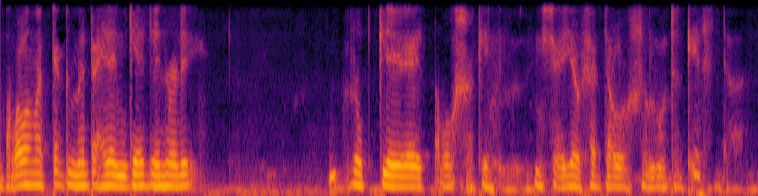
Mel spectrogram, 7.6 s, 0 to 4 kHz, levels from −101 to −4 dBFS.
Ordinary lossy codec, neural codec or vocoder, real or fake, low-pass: AAC, 32 kbps; codec, 16 kHz, 1 kbps, FreqCodec, larger model; fake; 3.6 kHz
